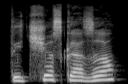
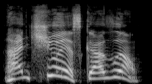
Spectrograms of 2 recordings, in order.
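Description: First: Угрожающий вызов, выше обычного; грозно спросить, набычившись; угрожающе. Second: Наигранно невинно, очень высоко; театрально изобразить невинность; громко, как в театре. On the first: Виктор наезжает на обидчика. (с угрозой) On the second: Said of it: "Громко, как в театре". (театрально, напоказ) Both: A narrator's reading.

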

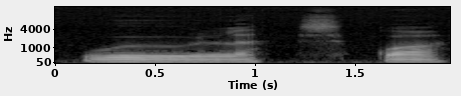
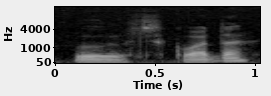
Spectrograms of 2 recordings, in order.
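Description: First: "wool squat" drawn out with gaps; syllable-by-syllable pronunciation. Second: Said in the usual way. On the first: Shown as a demonstration. Teacher showing the L sound with W U, sounded out. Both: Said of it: "pronounce the L sound with the W U like this".

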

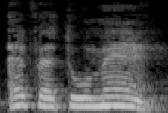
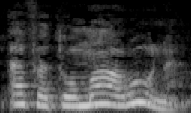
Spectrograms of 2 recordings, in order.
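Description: First: أفتما with a thin "mae", held; light meem. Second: أفتمارون with a dark, thick "maw"; wrong heavy meem. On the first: Teacher models it for the student, light meem. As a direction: keep ما in أفتما light and long. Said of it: "الميم أنا قلت لك في القرآن كلها مرققة". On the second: Teacher mimics the student's error, wrong heavy meem. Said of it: "برضو الميم ما تقولش". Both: Shown as a demonstration.

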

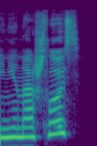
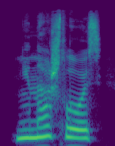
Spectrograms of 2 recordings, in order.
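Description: First: «не нашлось» as a needling question, rising at the end. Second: «Не нашлось» as a statement, falling at the end; retort. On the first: («не нашлось» с вопросительной интонацией) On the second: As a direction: drop «нашлось» as a firm answer. Retort to sister's question. («Не нашлось» с утвердительной интонацией) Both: A narrator's reading.

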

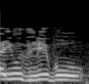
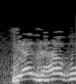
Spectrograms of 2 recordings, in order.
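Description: First: "يذهب" said yudhhabu, first syllable with u; "يذهب" with rounded yu-: yudhhabu; opening vowel u. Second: "يذهب" said yadhhab, first syllable with a; "يذهب" with open ya-: yadhhab; opening vowel a. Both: Shown as a demonstration. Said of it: "بالضم أو تبدأ بالفتح".

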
